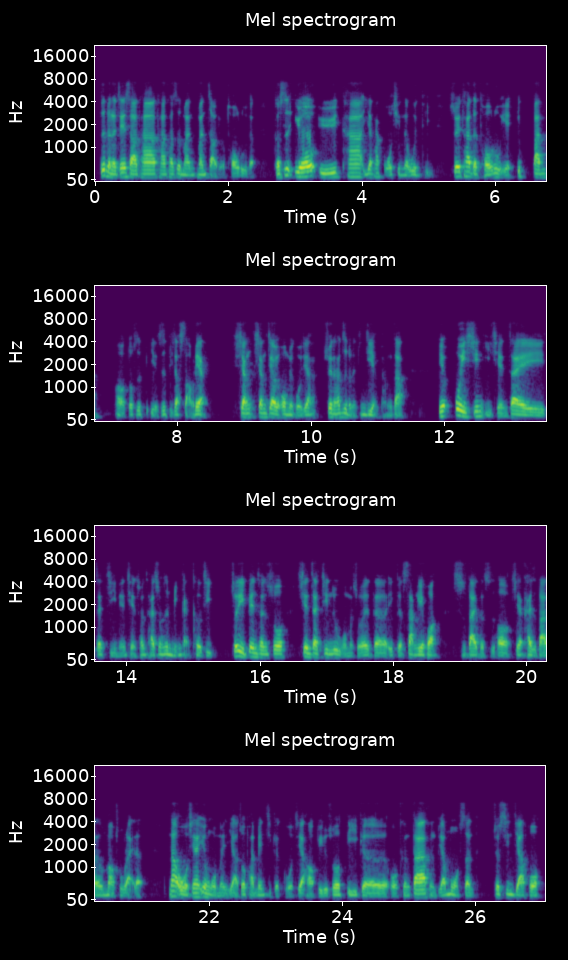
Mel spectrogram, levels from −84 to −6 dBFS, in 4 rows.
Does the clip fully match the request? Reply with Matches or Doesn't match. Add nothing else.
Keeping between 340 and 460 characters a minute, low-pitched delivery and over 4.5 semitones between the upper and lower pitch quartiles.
Matches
